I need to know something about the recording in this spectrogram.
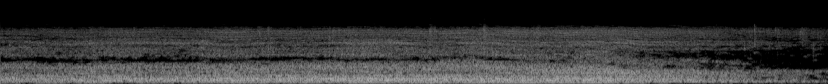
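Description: A motor vehicle engine running steadily with a low hum, dying down near the end.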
